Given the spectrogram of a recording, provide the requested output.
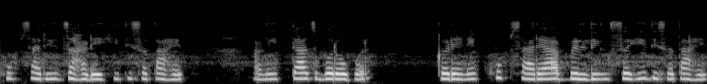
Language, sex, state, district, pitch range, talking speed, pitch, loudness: Marathi, female, Maharashtra, Pune, 245-265 Hz, 125 wpm, 255 Hz, -16 LUFS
